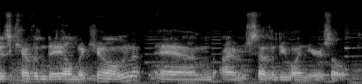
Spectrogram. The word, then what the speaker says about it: McKeown: My name is Kevin Dale McKeown, and I'm 71 years old. To help you pronounce that, as one of my nephews would say, there's a yo in McKeown, dude.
